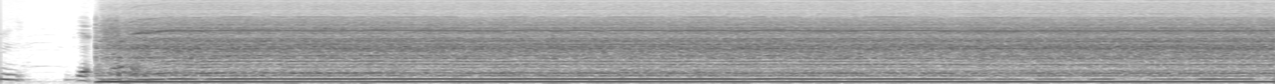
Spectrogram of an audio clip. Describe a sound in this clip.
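A blender motor whirs loudly and steadily.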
